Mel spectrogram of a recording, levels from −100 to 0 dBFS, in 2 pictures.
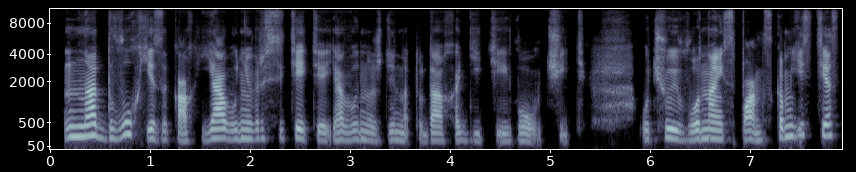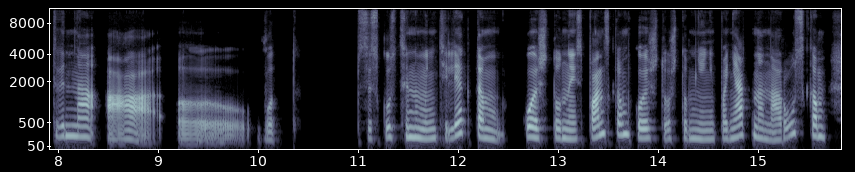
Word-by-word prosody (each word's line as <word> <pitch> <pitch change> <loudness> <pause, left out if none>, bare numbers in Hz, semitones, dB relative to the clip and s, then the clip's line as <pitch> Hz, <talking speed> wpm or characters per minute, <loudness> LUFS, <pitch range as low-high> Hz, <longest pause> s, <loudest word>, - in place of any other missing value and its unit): На 205 +4 +7
2 185 +7 -3
языках. 155 -2 +1
Я 175 +5 +6
в 165 - -5
университете, 170 -1 -1
я 155 - -2
вынуждена 150 -1 -8
туда 135 -1 -1
ходить 135 -1 -10
и - - -7
его 130 -1 -7
учить. - - -8 0.5
Учу 185 - -3
его 160 -2 +1
на 170 -1 +6
испанском, 160 +5 0
естественно, 220 -2 0
а, - - +5 0.3
э, - - -4
вот - - -8 0.8
с - - -9
искусственным 195 0 -3
интеллектом 180 - 0 0.2
кое-что 190 -2 +3
на 170 -2 +2
испанском, 240 +8 +2
кое-что, 180 -6 -3
что 175 0 -8
мне 170 -2 -4
непонятно, 180 +6 0
на 150 -2 0
русском, 220 - -1
175 Hz, 125 wpm, -34 LUFS, 160-205 Hz, 0.8 s, На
